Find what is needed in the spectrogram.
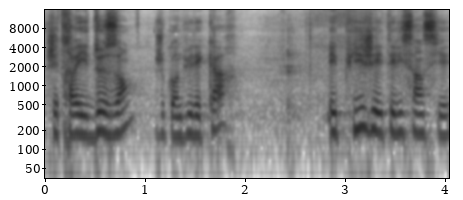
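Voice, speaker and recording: A woman with a fairly low voice speaks at a moderate pace with ordinary pitch variation over noticeable background noise. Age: 60s. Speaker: bus driver. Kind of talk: TV interview. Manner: halting.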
